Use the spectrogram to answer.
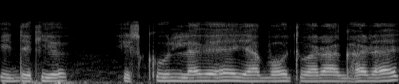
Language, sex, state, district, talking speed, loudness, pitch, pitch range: Maithili, male, Bihar, Begusarai, 150 wpm, -27 LUFS, 150 Hz, 145-160 Hz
